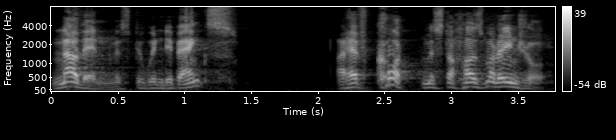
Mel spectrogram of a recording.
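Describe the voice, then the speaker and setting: Stern, theatrical master detective, swooping delivery. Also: male voice, medium pitch, big pitch swings, breathy edge. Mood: stern, scornful. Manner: precise, deliberate, theatrical, morally indignant. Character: brilliant, stern, self-assured male English detective. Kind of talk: 1940s radio drama acting. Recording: dull, muffled 1940s radio recording.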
